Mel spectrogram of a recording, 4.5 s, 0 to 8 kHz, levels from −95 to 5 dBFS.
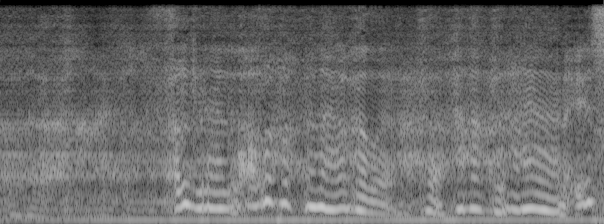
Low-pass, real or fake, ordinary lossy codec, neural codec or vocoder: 7.2 kHz; fake; none; codec, 16 kHz, 0.5 kbps, FunCodec, trained on LibriTTS, 25 frames a second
